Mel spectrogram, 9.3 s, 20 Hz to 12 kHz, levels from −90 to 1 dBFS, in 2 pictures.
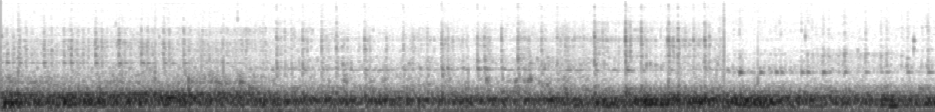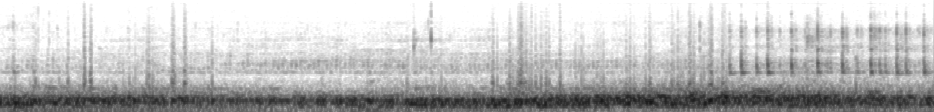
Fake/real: fake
